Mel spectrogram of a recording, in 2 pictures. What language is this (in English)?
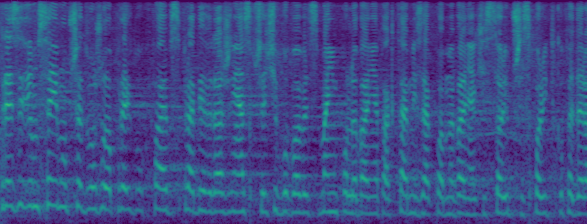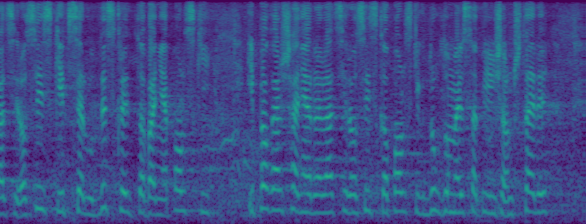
Polish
